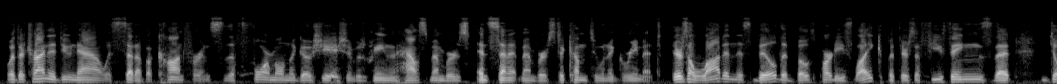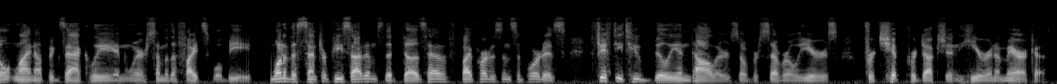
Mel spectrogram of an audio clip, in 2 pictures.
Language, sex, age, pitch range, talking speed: English, male, 30-49, 95-110 Hz, 215 wpm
